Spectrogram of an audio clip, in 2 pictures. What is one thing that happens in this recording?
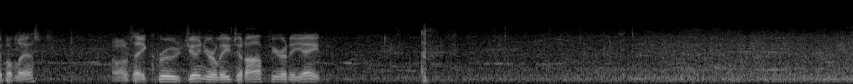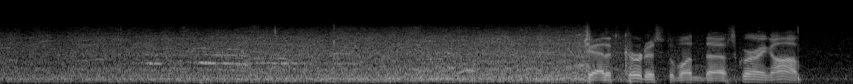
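A stadium crowd murmurs and cheers in the distance.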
